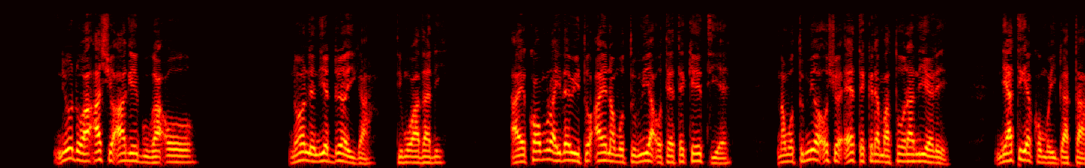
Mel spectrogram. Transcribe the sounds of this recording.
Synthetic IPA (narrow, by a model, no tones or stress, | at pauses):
neodowaʔaɕjɔʔaɣeɡuɣaʔo | nɔneniedɾɔiɣa | timoaðani | aɣekɔːmoɾwaiðɛwitoʔaenamotumiaʔotɛtɛkeːtiɛ | namotumiɔoɕjɔʔɛːtekeɾɛmatoːɾaniɛɾe | neatiɣɛkomoiɡata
